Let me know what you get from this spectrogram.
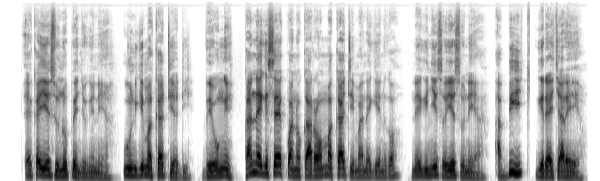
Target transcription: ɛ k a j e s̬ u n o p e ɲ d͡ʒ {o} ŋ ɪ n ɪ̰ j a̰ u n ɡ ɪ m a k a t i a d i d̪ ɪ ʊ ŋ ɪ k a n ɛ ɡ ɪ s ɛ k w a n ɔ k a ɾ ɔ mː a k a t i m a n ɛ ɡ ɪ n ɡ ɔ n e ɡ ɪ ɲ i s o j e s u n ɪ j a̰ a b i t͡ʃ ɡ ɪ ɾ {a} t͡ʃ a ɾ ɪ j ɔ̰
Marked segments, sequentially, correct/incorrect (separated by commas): correct, incorrect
